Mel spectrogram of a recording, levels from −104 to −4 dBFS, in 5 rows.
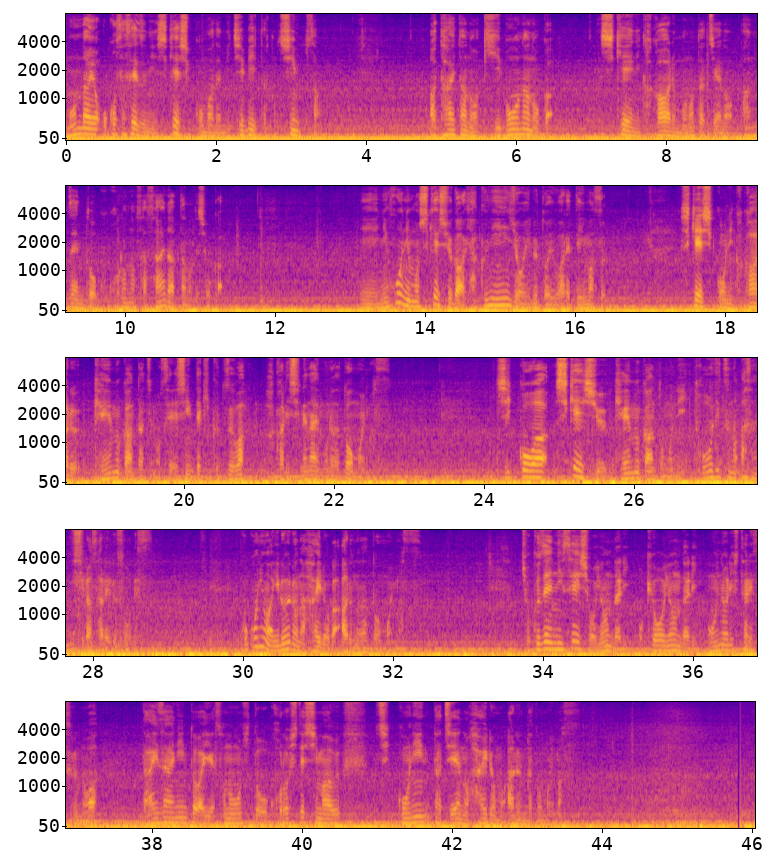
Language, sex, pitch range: Japanese, male, 85-115 Hz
